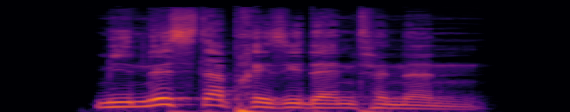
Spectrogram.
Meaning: plural of Ministerpräsidentin
- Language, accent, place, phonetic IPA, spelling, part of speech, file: German, Germany, Berlin, [miˈnɪstɐpʁɛːziˌdɛntɪnən], Ministerpräsidentinnen, noun, De-Ministerpräsidentinnen.ogg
